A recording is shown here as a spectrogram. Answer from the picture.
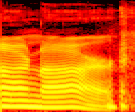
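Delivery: Australian pronunciation of the R sounds. Imitating how Caleb said R and R, like an Australian. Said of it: "like, an Australian".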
